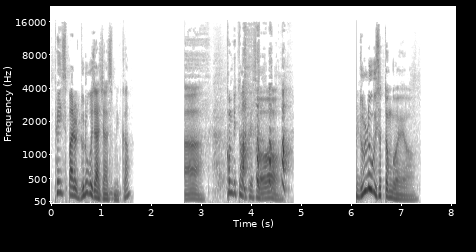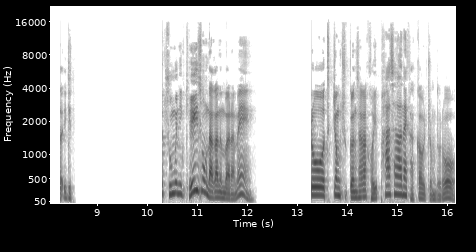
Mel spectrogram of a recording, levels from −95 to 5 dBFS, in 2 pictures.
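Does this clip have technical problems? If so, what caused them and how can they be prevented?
Yes. Speech restarts abruptly out of silence with its first sounds missing at 2.02, 5.45, 7.61, 8.85, 9.64 and 12.7 s. This is a clipped start after a pause: the output device sleeps during gaps of only 0.3 to 0.7 s and takes roughly 0.6 s to wake, so the onset is swallowed. Keeping the output path continuously active, for example by disabling the device's power saving or idle sleep, prevents it.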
